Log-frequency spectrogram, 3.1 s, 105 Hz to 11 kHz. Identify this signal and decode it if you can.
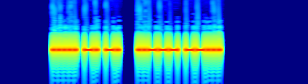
Morse code, heard as a keyed tone, about 46 wpm, 700 Hz. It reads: 5NN 27
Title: CQ WW DX Contest Exchange Encore - 45wpm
